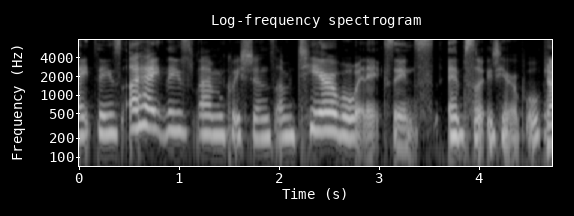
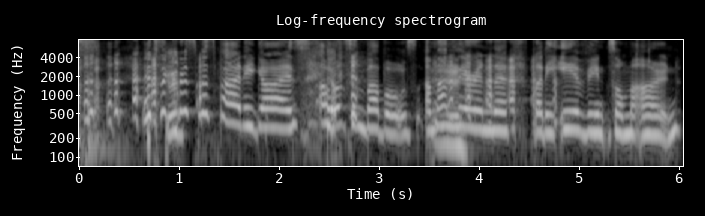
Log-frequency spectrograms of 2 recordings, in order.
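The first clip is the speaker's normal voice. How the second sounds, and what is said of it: Poor put-on German accent. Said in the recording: “Even worse German accent than I did.”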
